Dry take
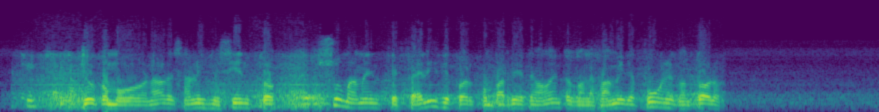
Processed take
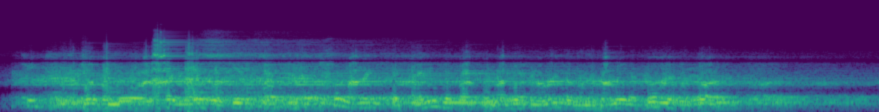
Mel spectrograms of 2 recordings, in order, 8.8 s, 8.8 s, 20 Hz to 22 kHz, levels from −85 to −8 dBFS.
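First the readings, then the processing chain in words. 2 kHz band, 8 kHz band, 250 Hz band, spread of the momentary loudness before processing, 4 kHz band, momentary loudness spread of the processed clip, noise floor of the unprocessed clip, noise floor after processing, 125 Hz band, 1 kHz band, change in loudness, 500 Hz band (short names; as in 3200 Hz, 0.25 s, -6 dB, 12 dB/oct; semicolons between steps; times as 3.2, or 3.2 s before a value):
+4.5 dB, n/a, -2.5 dB, 5 LU, +1.5 dB, 10 LU, -49 dBFS, -41 dBFS, -3.0 dB, +2.5 dB, -2.5 dB, -4.5 dB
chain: spectral gain 1.3–2.19, 290–1800 Hz +8 dB; EQ curve 400 Hz 0 dB, 690 Hz -25 dB, 1100 Hz +11 dB, 2100 Hz +2 dB, 5300 Hz -19 dB; chorus voices 2, 0.52 Hz, delay 24 ms, depth 3.1 ms; sine folder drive 8 dB, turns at -9.5 dBFS; Butterworth band-stop 2800 Hz, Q 5.7; resonator 89 Hz, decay 1.4 s, harmonics odd, mix 80%; diffused feedback echo 0.58 s, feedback 49%, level -7 dB; gain +2 dB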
